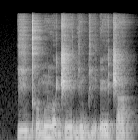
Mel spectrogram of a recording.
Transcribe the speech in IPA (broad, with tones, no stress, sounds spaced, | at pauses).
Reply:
ɣ i˦ kʼ o˨ m ũ˦ l ɔ˨ d͡ʒ eː˦ ɡ ĩ˦ b iː˨ ɗ eː˨ t͡ʃ a˦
